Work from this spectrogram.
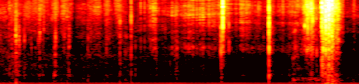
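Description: An envelope is torn open by hand. Paper rustles and crinkles, then there are a few sharp rips and a louder ripping burst near the end, heard close up with a faint steady hum underneath.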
